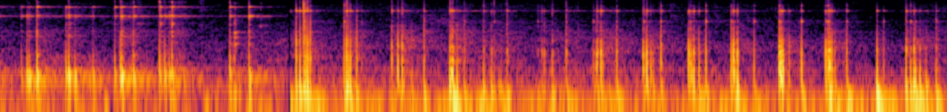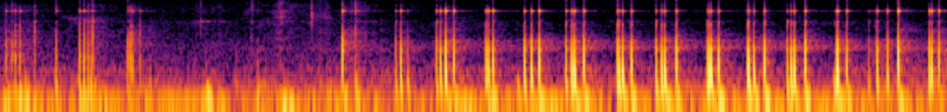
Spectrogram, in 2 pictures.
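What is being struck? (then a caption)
Glass object. A glass object is tapped quickly in a steady run of short, sharp clicks, each with a bright, thin ring high in pitch over a soft low thump. The taps slow and soften slightly in the middle, then grow louder and more even toward the end.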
